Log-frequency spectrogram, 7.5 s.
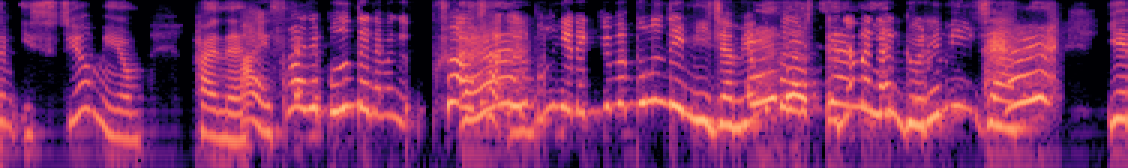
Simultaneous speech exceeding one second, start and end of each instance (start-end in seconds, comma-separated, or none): none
